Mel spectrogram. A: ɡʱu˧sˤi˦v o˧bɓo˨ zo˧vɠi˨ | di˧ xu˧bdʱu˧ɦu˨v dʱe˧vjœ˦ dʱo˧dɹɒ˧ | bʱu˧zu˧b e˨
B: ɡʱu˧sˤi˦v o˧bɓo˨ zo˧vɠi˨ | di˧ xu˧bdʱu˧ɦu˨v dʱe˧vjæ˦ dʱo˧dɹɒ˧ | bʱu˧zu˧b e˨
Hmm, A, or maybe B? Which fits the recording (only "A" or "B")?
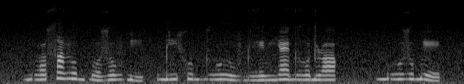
B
